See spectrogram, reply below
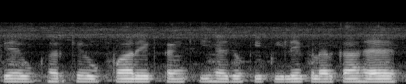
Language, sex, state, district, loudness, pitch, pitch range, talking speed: Hindi, male, Jharkhand, Deoghar, -16 LUFS, 130 Hz, 130-135 Hz, 190 wpm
